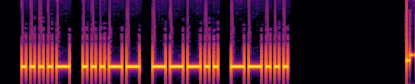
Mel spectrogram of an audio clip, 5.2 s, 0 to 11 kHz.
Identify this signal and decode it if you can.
Morse code, heard as a keyed tone, about 22 wpm, 700 Hz. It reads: 4387
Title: Numbers - 4-Digit 22wpm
